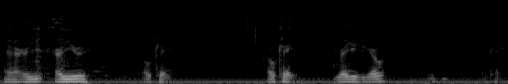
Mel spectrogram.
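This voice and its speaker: A man emcees a community gathering and introduces the next parts of the program. His voice is mellow and warm at a middle pitch, and his announcements stall on uhs and restarts. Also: flat delivery, a little hiss or hum. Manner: rambling, halting announcements. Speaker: event host.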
